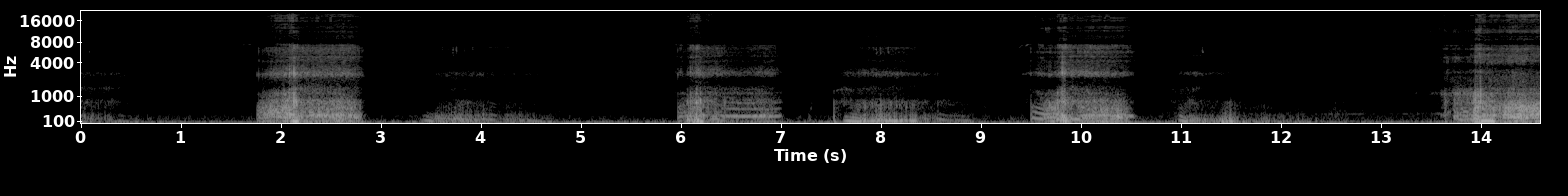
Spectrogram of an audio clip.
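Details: Snoring: loud, rattling snores on each breath, about 15 breaths a minute, with softer breathing sounds in between.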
